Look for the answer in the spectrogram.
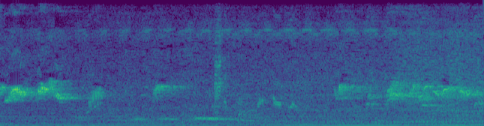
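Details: Red-whiskered bulbul, a wild-caught caged bird said to be ready for singing contests after one year, gives short warbled phrases at the start and end with a quiet gap between, over a steady low hum.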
